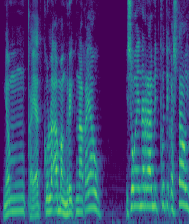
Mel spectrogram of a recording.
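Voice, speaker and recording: Male actor as put-upon young nephew, Ilocano accent, plaintive, exclamatory, highly animated pitch, audio drama. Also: fairly quick. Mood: hurt, indignant.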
